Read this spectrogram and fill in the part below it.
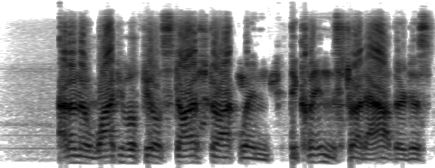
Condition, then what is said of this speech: None; typical speech.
